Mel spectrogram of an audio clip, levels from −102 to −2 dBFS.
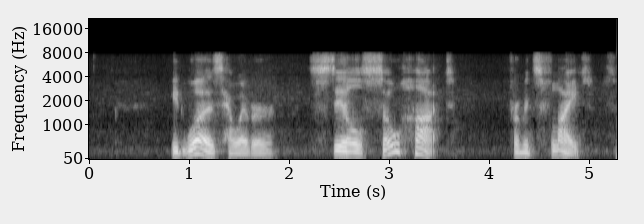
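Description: Brief smears at 2.56–2.60 s and 4.66–4.72 s are short concealed packet loss: about 20 ms and then 40 ms of audio arrived too late and were synthesised by continuing the preceding sound.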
